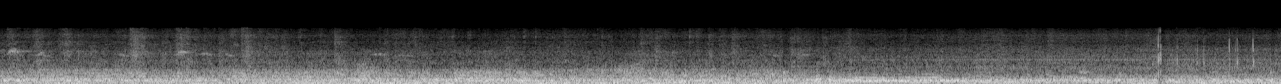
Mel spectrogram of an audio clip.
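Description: Northern Class 333 electric multiple unit heard from inside the carriage, running at speed: a steady low rumble of wheels on rail, with a sharp click near the end.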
